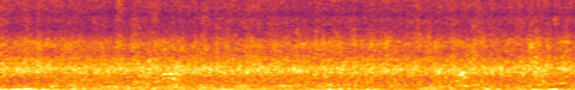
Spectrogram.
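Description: Heavy monsoon rain falling, a steady loud hiss. A couple of brief low thumps on the microphone come near the start and near the end.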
